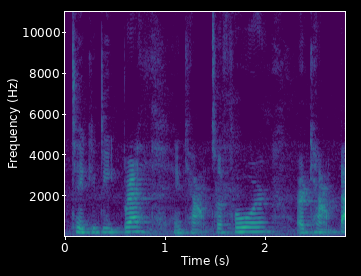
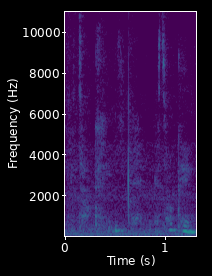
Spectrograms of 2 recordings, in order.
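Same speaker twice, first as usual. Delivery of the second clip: very soft whispered reassurance; soothing hush; 4 semitones higher, 15 dB quieter than usual. Real, not acted. Soothing the fussy little one.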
